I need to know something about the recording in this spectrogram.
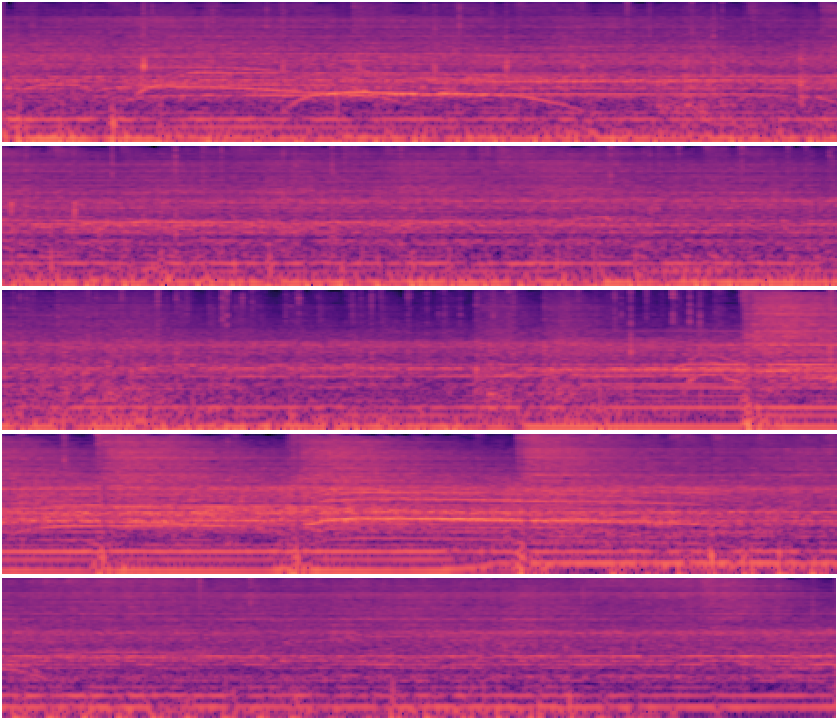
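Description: Live rock band playing an instrumental passage on electric guitars, bass and drum kit, with a fast driving beat. The beat thins out for a few seconds in the middle before the full band comes back in.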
